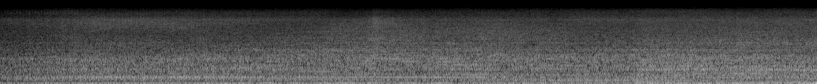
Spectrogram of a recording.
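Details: 2015 Jeep Wrangler just after an oil change with Havoline 5W-30 and a Mopar filter: steady, even idle with a smooth low rumble, no knocks, ticks or misses; healthy engine, no leaks.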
